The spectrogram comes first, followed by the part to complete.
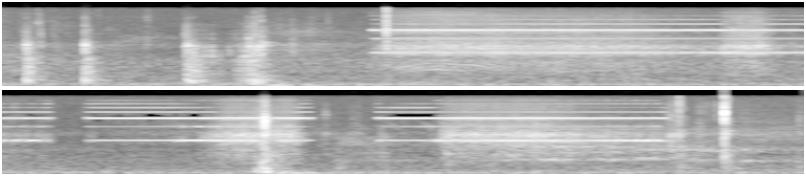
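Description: Power drill driving Phillips-head screws into a third brake light on a pickup's cab roof. The motor whines steadily, starting about a second and a half in, stops briefly twice, and cuts off shortly before the end. There are a few light clicks before it starts and a sharp click about four seconds in.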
